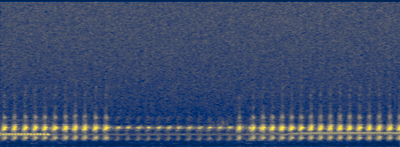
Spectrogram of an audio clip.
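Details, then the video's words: Pond tree frogs calling by night in mid-April in north-east Italy, an unbroken series of quick, rhythmic croaks about four a second, dipping briefly in loudness midway, with a mole cricket's steady trill running underneath. "singing tree frogs in pond and trilling mole crickets by night"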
